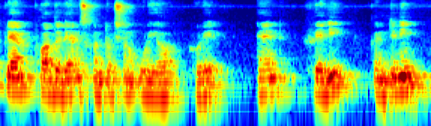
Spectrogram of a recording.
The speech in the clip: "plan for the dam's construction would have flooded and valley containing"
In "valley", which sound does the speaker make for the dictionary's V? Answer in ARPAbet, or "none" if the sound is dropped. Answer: F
